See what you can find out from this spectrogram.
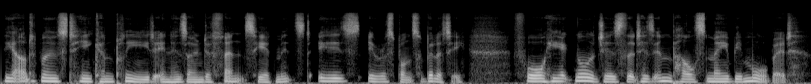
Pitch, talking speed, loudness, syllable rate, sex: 130 Hz, 165 wpm, -21 LUFS, 5.2 syllables/s, male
